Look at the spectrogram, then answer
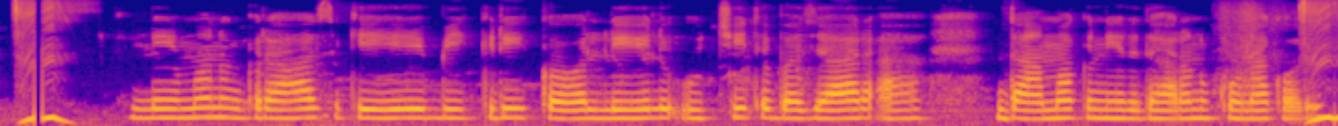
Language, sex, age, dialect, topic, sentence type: Maithili, female, 18-24, Southern/Standard, agriculture, question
